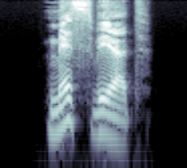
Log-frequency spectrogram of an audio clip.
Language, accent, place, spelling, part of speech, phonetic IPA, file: German, Germany, Berlin, Messwert, noun, [ˈmɛsˌveːɐ̯t], De-Messwert.ogg
- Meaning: measurement, reading (measured value)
